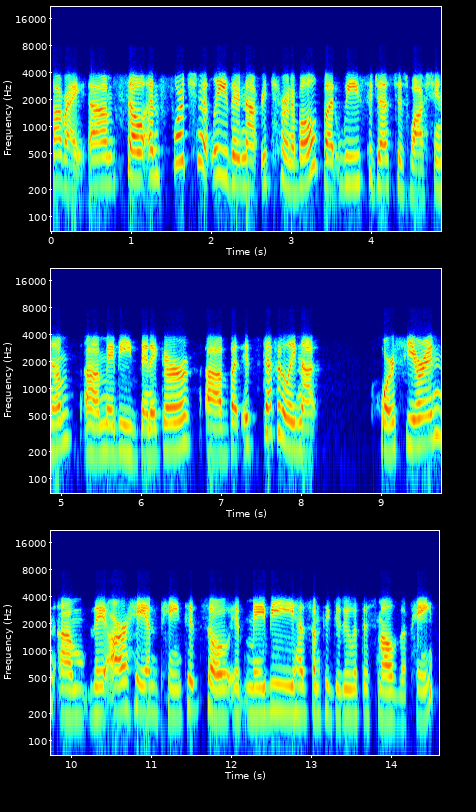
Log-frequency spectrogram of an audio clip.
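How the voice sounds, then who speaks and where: A woman's voice: mid-range voice, moderate pace, no room sound. A woman working customer service, answering politely and patiently with some hesitation. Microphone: phone. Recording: tinny dry phone line.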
